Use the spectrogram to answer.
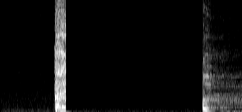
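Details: Adult gamer (voice says cracked, sounds like old man wheezing) gives a cough while talking during commentary; cough.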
